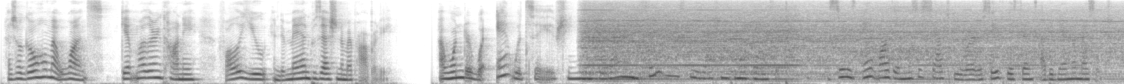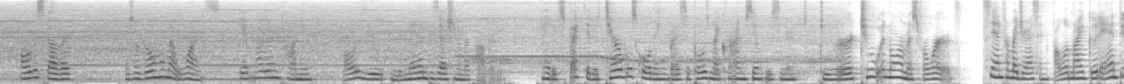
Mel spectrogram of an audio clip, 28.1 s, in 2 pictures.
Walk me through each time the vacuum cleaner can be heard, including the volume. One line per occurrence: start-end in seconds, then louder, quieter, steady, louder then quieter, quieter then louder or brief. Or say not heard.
7.2-24.6 quieter.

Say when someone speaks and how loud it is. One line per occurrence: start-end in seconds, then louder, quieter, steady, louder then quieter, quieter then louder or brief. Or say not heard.
0.1-28.0 steady.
